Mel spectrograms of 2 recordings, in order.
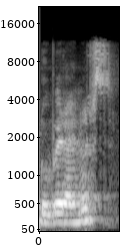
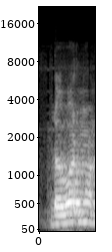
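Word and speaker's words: Döbereiner: डोबेराइनर, अपना डोबरमॉन नहीं, डोबेराइनर। बहुत बच्चे उसको डोबरमॉन बोलते हैं, गड़बड़ी में डोबरमॉन नहीं, डोबरमॉन मतलब हमारा वो डॉगी होता है, कुत्ता, वो नहीं, ये डोबेराइनर है, साइंटिस्ट है, इज्जत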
